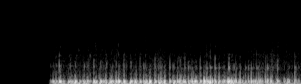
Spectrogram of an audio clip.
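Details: Stomach growling (borborygmi).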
